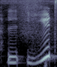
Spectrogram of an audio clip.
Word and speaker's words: lead: First का है pronunciation लीड, second का प्रोनाउंसिएशन है लेड.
